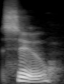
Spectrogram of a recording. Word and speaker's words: Tsū: all the reasons I like sue and you pronounce that like the word tsunami I first want to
